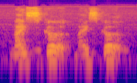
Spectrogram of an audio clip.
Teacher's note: Nice girl, nice ends with sa, and girl, the girl starts with g. But in the connected speech, right, when you say it together, the sa becomes za. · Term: assimilation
